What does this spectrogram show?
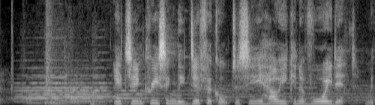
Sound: speaking Foreign Language

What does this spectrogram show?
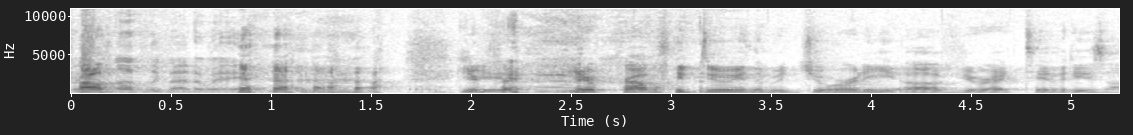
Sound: laughs

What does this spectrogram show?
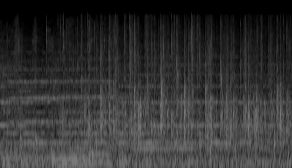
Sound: applause

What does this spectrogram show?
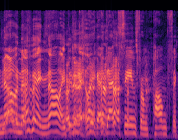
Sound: laughs

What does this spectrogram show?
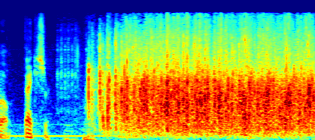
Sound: audience applauds

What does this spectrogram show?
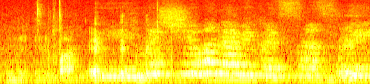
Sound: chuckling

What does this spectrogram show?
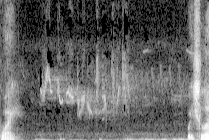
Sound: birdsong

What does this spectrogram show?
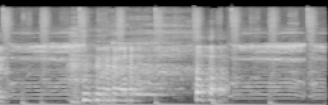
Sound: laughing

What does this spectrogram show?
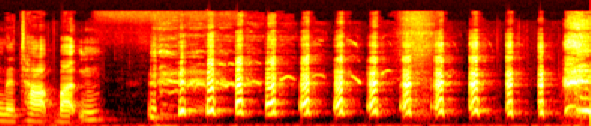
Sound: laughs

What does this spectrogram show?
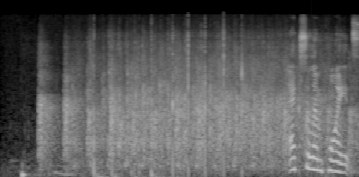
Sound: audience applauding

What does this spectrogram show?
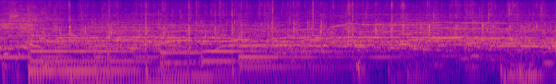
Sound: applause and cheering

